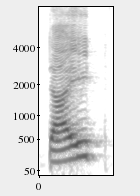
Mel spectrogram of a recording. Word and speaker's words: tight: तो आपको पता है GHT में आया GH हमेशा साइलेंट होता है।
